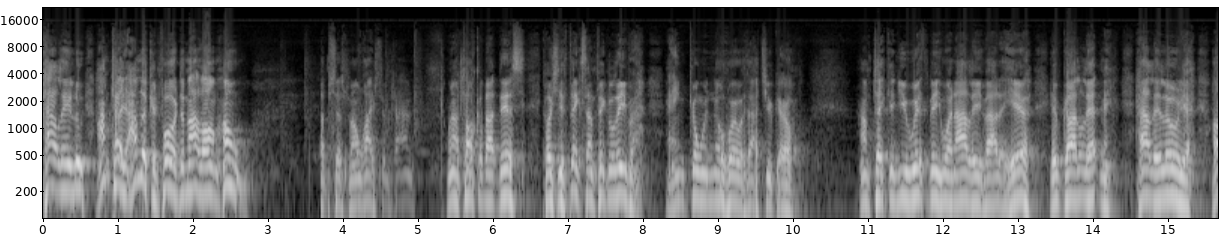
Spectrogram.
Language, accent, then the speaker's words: English; Roxboro, North Carolina, United States; home, Roxborough, North Carolina. Beautiful little town there in the tobacco country. And I love to say I'm from Roxborough.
